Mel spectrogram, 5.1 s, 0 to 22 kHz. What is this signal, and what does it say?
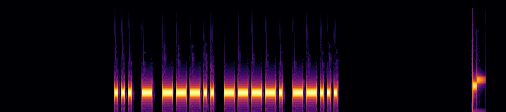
Morse code, heard as a keyed tone, about 36 wpm, 700 Hz. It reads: ST897
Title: Code Groups - 5 Letter:Numbers - 35wpm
